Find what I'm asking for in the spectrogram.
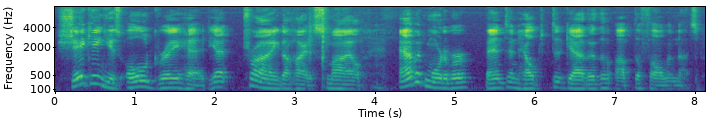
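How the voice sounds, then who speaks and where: Man narrating a storybook, lively pitch, animated delivery, small stumbles. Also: a little slow, slight background noise. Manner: expressive, occasional slips and restarts. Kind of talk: reading a book aloud.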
